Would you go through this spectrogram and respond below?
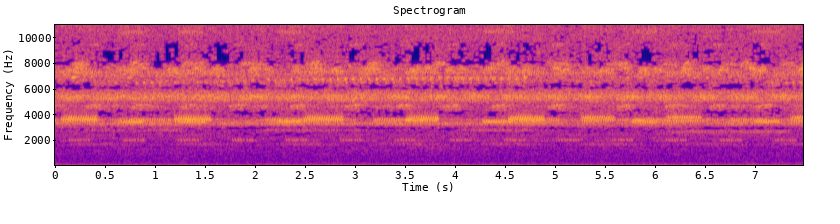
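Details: Crickets in a park as evening falls: continuous high-pitched trilling from several insects, with one chirp pulsing at a fairly steady rate of about once a second, and light low-frequency ambient noise beneath.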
